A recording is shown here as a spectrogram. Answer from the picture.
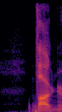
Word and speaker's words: Wagner: player as well but or wagner wagner is the correct way to say that in german terminology i know because mo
